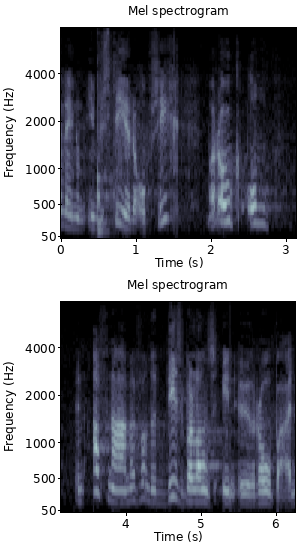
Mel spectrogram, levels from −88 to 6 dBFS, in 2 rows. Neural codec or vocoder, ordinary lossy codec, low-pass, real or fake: none; none; none; real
